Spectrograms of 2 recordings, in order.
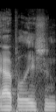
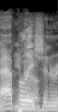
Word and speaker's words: Appalachia: Brett Bass says he never said it, but he said it's like reggae is like Appalachian bluegrass. Like, you know, it's like they all kind of are the same. – Right. That yeah. I mean, it's a kind of folk music. – Or Appalachian, you know? – Reggae.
